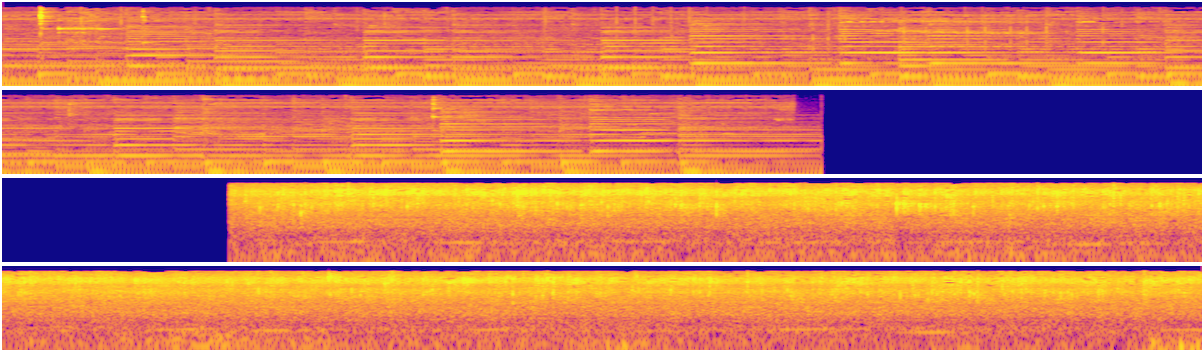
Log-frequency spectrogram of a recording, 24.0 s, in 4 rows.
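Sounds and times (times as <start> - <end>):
steady rain falling: 13.2 - 24.0.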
